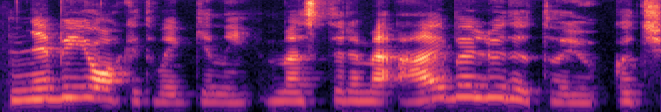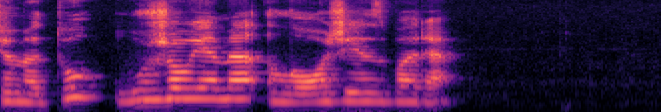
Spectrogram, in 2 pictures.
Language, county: Lithuanian, Klaipėda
